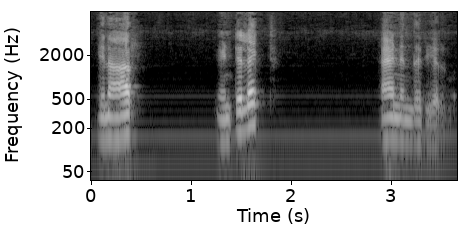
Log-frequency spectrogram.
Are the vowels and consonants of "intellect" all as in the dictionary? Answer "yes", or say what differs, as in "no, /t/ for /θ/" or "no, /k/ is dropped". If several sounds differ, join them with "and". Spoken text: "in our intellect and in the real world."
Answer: yes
